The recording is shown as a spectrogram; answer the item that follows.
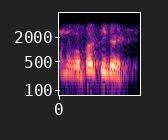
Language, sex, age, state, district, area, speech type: Manipuri, male, 60+, Manipur, Thoubal, rural, conversation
